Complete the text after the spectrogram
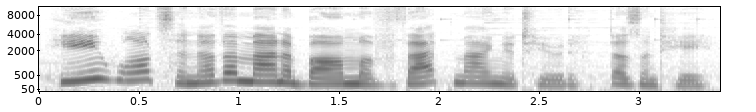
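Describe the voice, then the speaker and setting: A woman's voice: mid-range voice, very animated, moderate pace, over music, lightly acted. A woman playing a smug female orc centurion in an audio drama, speaking with mock-sweet politeness and cool menace. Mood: sweetly menacing.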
